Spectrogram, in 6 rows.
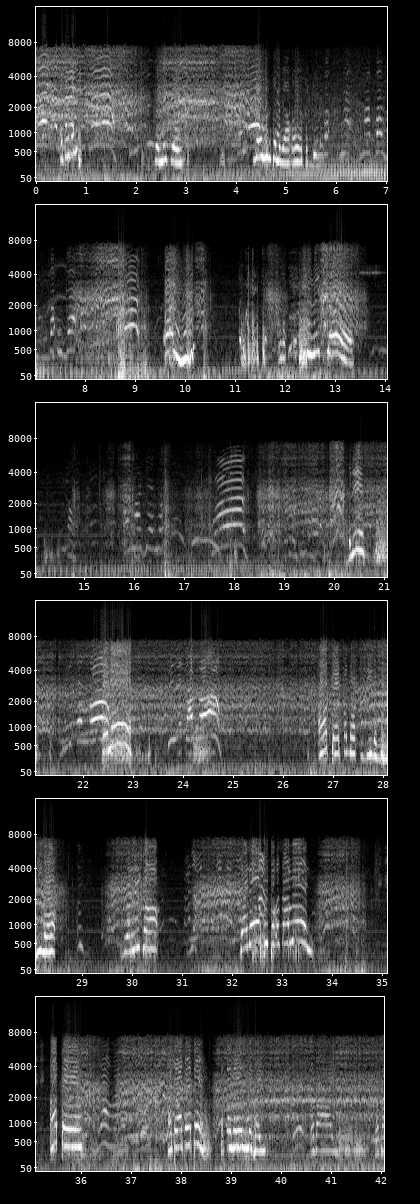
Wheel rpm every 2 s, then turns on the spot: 180, 130, 50, 20, 70, 0, 0, 0, 10, 50, 70, 110, 120, 120, 50, 40, 30, 40, 100, 100, 160.
4-8 16-18 28-30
